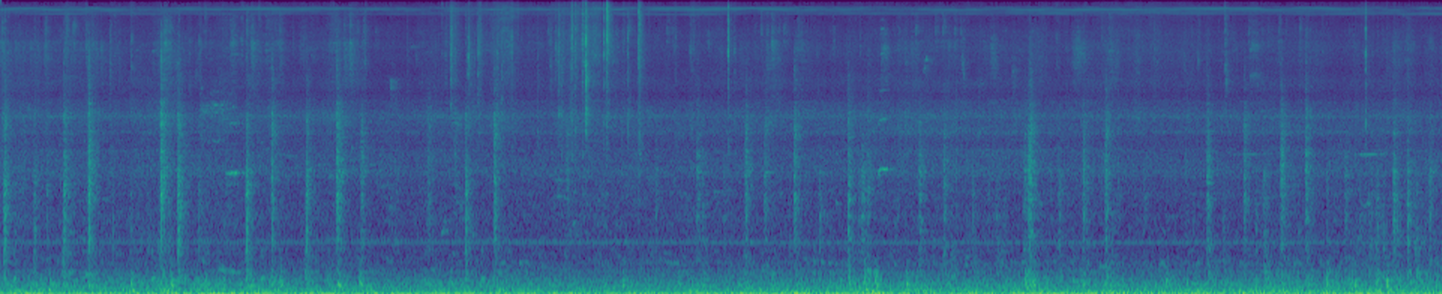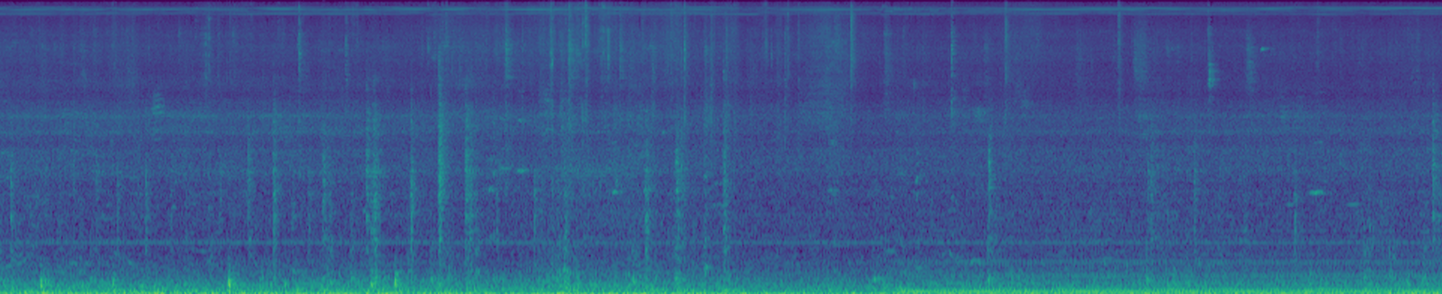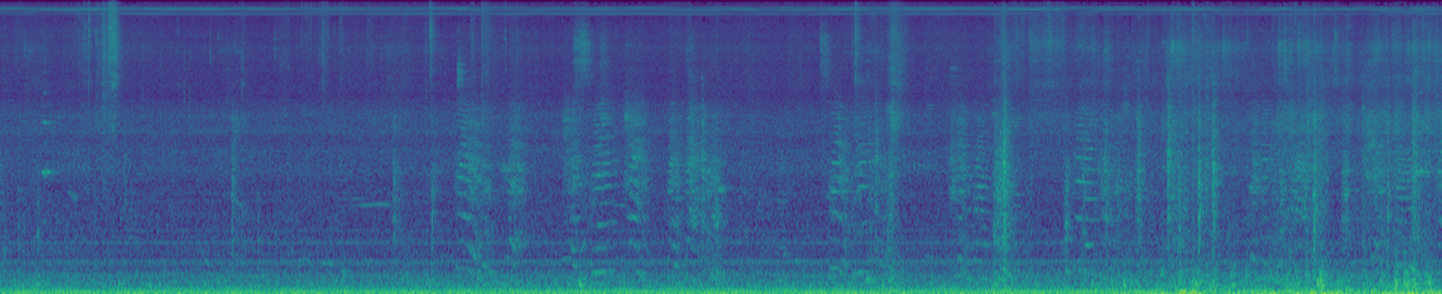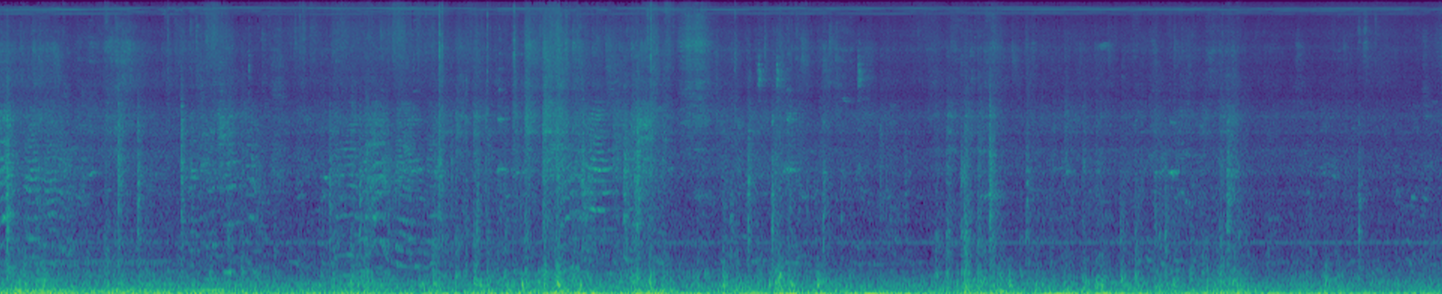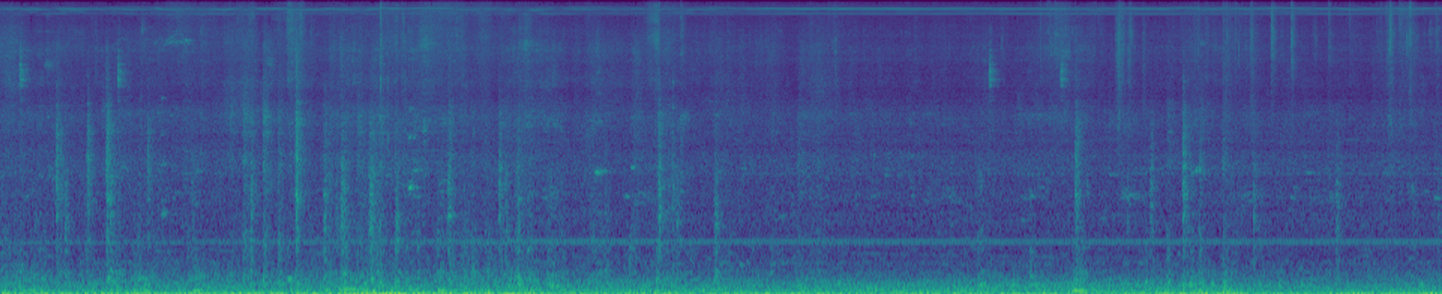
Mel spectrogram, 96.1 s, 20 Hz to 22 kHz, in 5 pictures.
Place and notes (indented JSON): {
  "title": "Wuri District, Taichung - Local Train",
  "date": "2013-10-08 11:50:00",
  "description": "from Wuri Station to Chenggong Station, Binaural recordings, Zoom H4n+ Soundman OKM II",
  "latitude": "24.11",
  "longitude": "120.60",
  "altitude": "32",
  "timezone": "Asia/Taipei"
}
